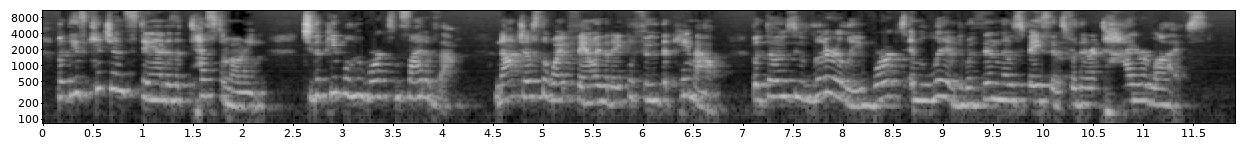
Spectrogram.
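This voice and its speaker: A woman with an American accent at a fairly quick pace and fairly high pitch, with very wide pitch swings, very even loudness and audible room echo. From US West Coast (Berkeley, California). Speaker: historian and archaeologist, author. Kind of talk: public lecture. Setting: library meeting room with audience.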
